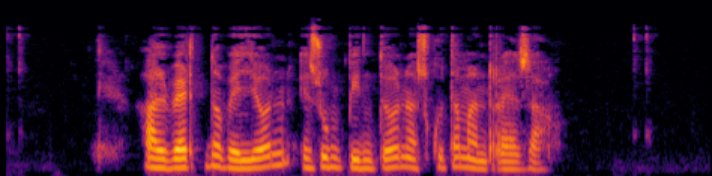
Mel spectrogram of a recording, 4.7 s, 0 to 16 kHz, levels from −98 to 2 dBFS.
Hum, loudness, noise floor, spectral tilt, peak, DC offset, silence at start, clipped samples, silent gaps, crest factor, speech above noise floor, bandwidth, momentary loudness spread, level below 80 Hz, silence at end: none; -21 LUFS; -67 dBFS; -3.5 dB/octave; 0 dBFS; under 0.1%; 0.65 s; under 0.1%; none; 22 dB; 46 dB; 9.6 kHz; 7 LU; -68 dBFS; 1.1 s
